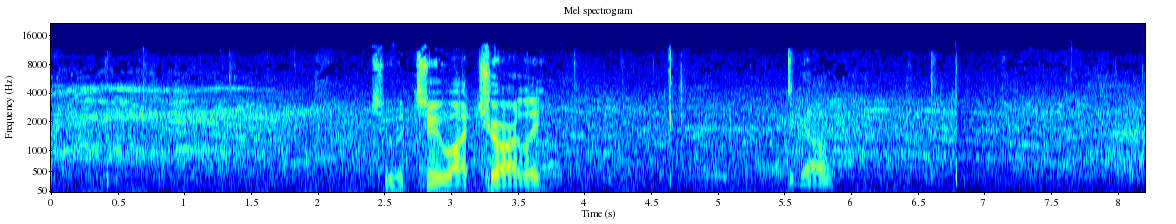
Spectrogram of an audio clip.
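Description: A stadium crowd murmurs in the background.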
